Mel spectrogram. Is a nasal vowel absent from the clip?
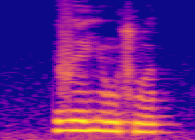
no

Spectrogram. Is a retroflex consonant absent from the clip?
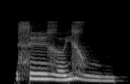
yes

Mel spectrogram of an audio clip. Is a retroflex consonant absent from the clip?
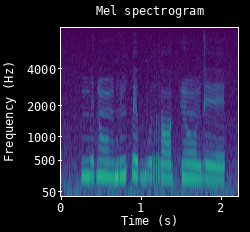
yes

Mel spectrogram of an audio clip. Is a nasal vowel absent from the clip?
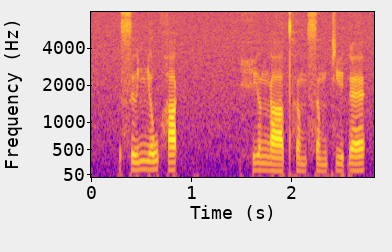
yes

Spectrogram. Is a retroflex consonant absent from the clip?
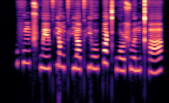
no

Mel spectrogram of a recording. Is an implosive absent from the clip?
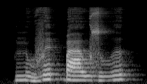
no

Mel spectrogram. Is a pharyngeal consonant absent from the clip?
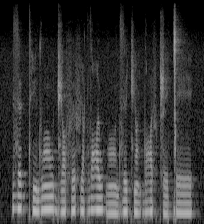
yes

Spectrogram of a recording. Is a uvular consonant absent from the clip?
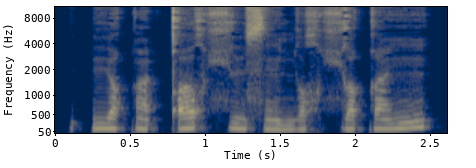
no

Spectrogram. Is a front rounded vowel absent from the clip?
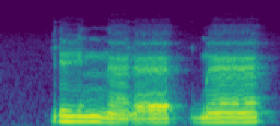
yes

